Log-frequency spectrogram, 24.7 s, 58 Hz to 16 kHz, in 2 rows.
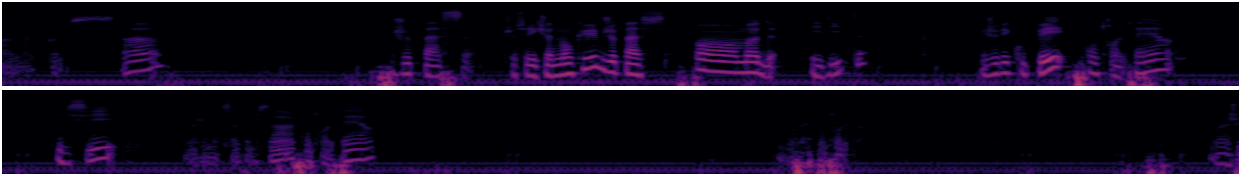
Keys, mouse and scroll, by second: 1.7 click, 2.7 right click, 2.9 click, 3.1 middle click, 3.9 shift+middle click, 6.9 Tab, 7.5 click, 8.2 click, 8.9 middle click, 9.3 click, 11.4 ctrl+r, 12.6 click, 14.8 click, 15.8 ctrl+r, 17.5 click, 20.2 ctrl+click, 20.7 ctrl+r, 22.7 click, 23.6 click, 23.9 Tab, 24.2-24.7 middle drag.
